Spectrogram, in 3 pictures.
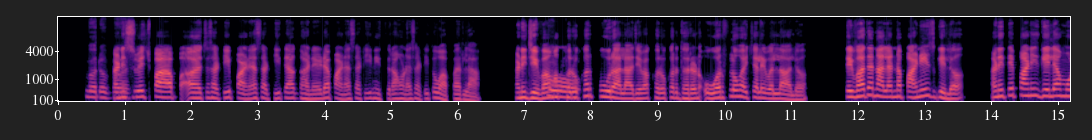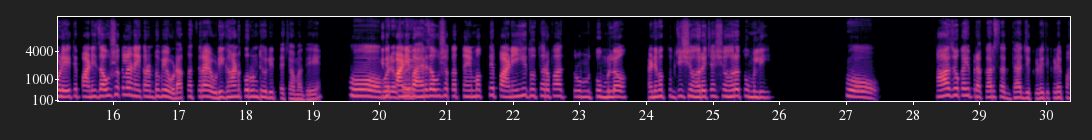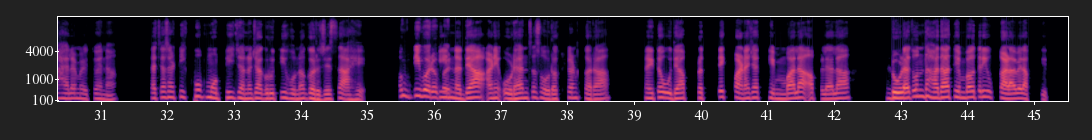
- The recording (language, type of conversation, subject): Marathi, podcast, नद्या आणि ओढ्यांचे संरक्षण करण्यासाठी लोकांनी काय करायला हवे?
- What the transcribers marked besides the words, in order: in English: "सीवेज"; in English: "ओव्हरफ्लो"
